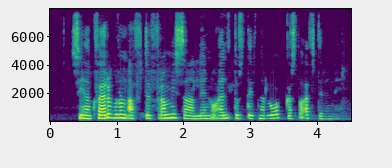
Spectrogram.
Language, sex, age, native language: Icelandic, female, 30-39, Icelandic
